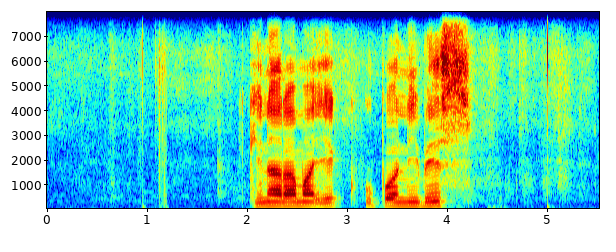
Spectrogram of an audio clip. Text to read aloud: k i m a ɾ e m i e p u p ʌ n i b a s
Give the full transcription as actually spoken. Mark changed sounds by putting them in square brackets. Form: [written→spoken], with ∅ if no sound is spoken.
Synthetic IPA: k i [m→n] a ɾ [e→a] m [i→a] e [p→k] u p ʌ n i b [a→e] s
